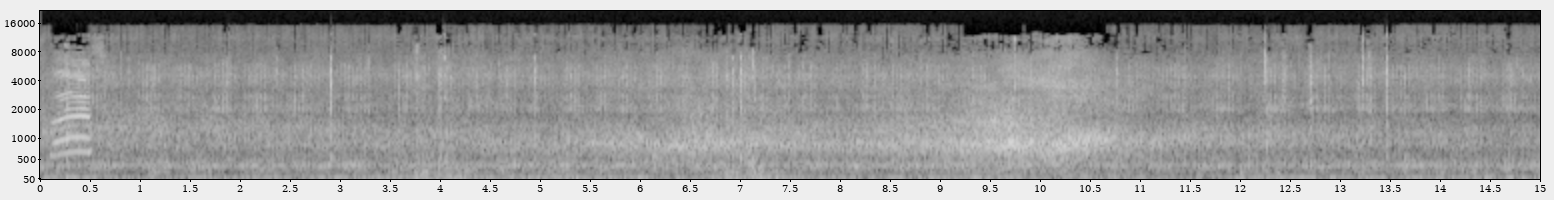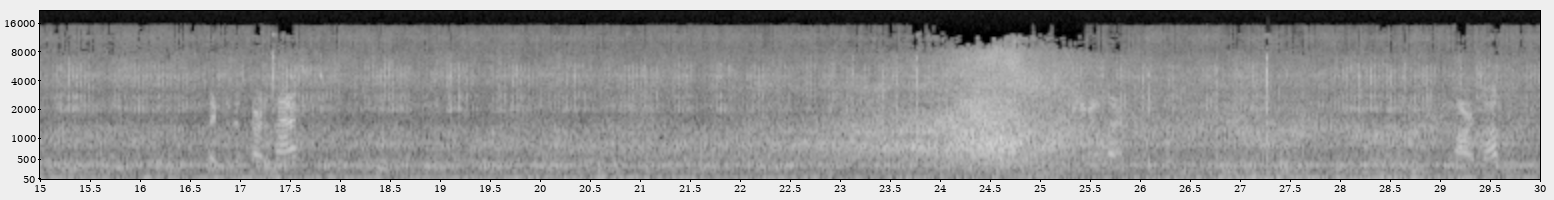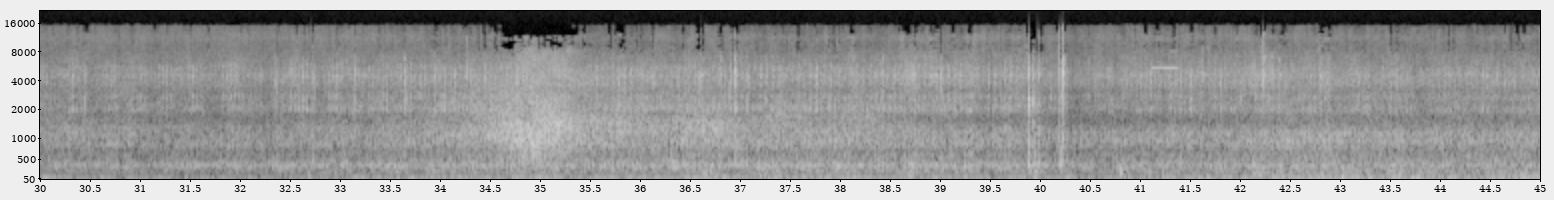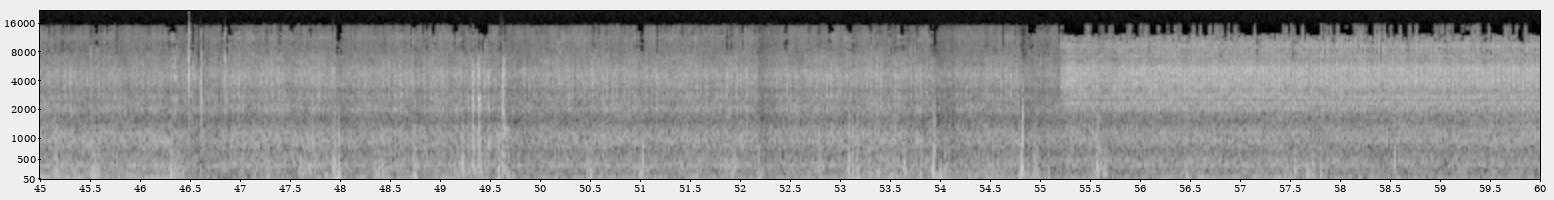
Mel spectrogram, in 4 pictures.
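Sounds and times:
bike clicks and knocks: 0:00.0 - 0:09.8, 0:10.7 - 0:23.7, 0:25.9 - 0:34.9, 0:35.5 - 1:00.0
bicycle road rumble: 0:00.0 - 1:00.0
wind noise: 0:03.4 - 0:12.7, 0:33.8 - 0:40.0, 0:40.6 - 1:00.0.

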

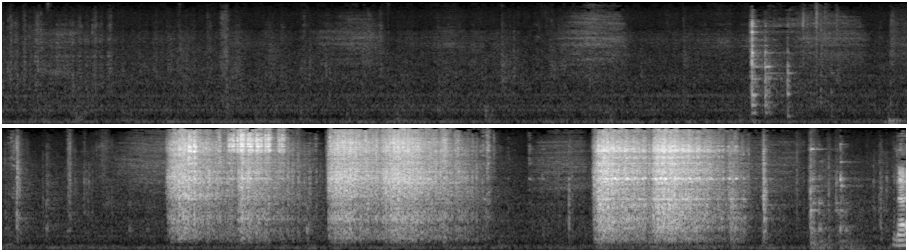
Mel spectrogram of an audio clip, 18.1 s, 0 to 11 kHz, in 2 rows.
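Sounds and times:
electric hand blender whisking: 0:10.7 - 0:13.8, 0:15.0 - 0:16.4.

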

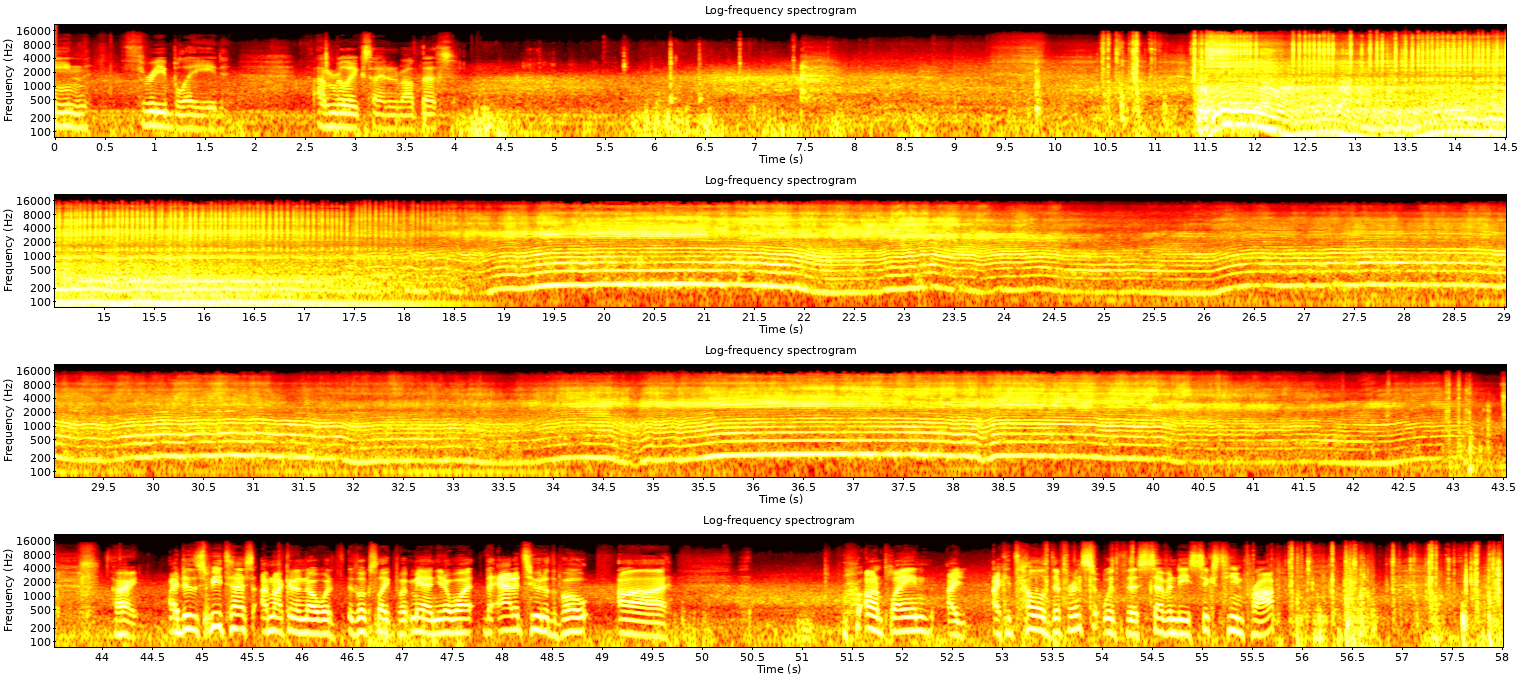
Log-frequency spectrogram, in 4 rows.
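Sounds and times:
two-stroke boat engine: 0:09.5 - 0:43.8, 0:53.2 - 0:58.0.

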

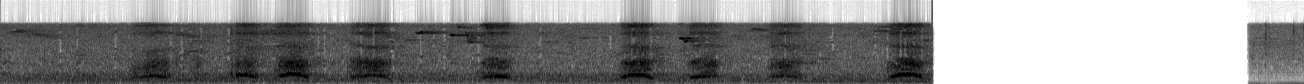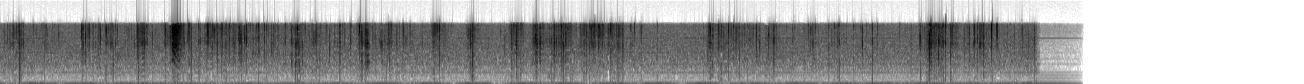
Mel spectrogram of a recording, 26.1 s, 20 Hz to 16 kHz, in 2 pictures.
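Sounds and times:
low steady hum: 0:00.0 - 0:09.3, 0:12.5 - 0:23.9
dense crackling and crunching: 0:12.5 - 0:23.6.

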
